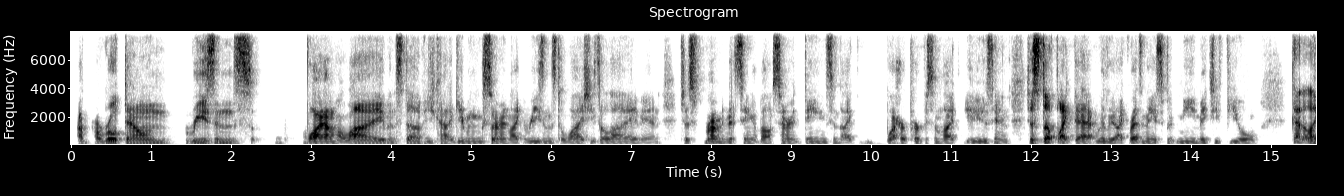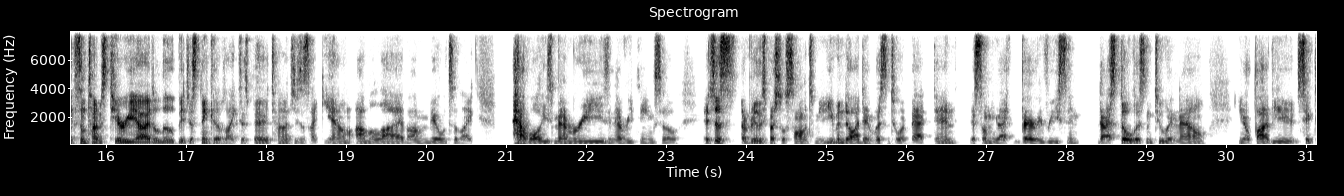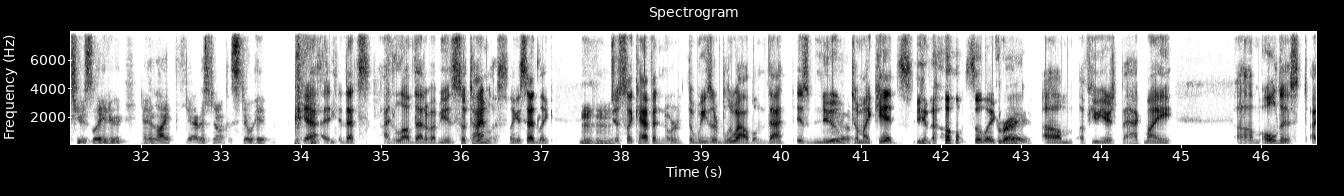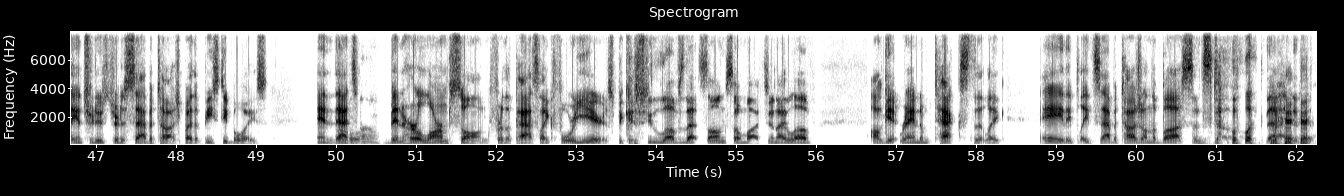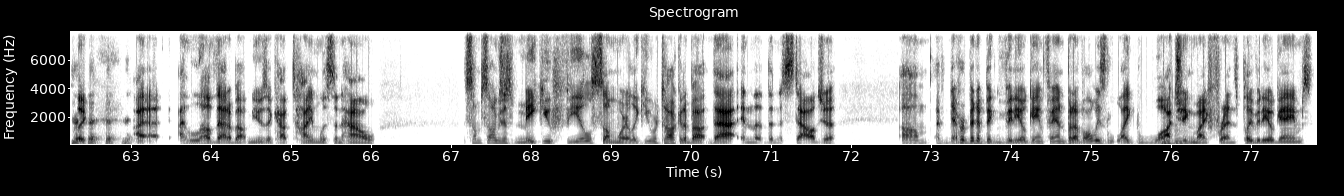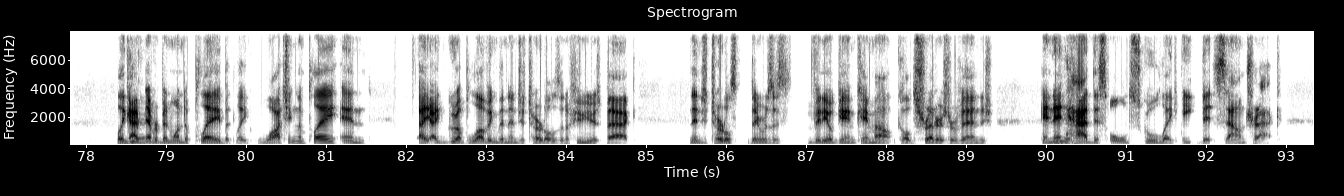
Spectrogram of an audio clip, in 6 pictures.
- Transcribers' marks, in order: tapping; distorted speech; chuckle; stressed: "new"; laughing while speaking: "you know?"; static; laughing while speaking: "because"; laughing while speaking: "stuff like that"; laugh
- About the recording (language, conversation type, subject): English, unstructured, What song instantly takes you back to a happy time?
- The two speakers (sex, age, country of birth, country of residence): male, 30-34, United States, United States; male, 45-49, United States, United States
